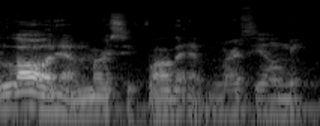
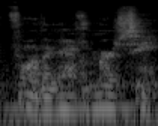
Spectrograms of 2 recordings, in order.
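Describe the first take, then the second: First: Low, pleading moan to the Lord; pleading prayer. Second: Low, hushed pleading; a beaten man begging mercy, low and soft; Esau's plea. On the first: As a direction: beg for mercy, head down. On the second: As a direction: whisper a desperate prayer low and soft. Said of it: "this is how Esau said". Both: Retold or imitated.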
